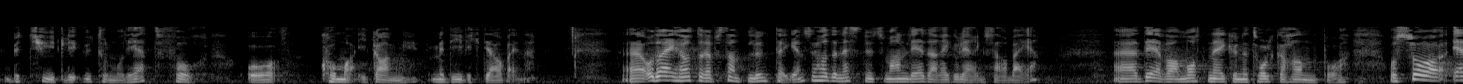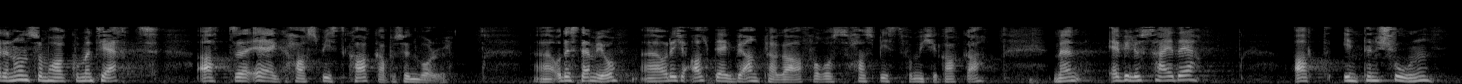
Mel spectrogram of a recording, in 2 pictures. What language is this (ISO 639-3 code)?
nno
